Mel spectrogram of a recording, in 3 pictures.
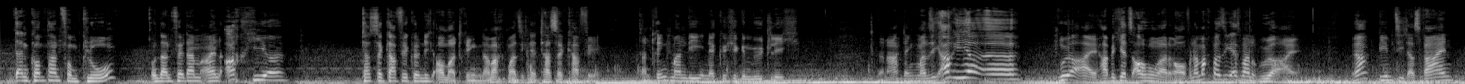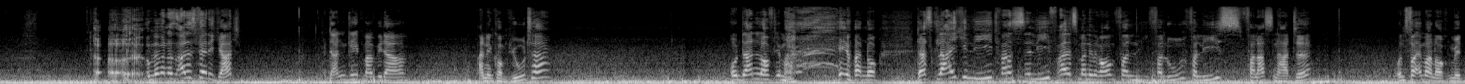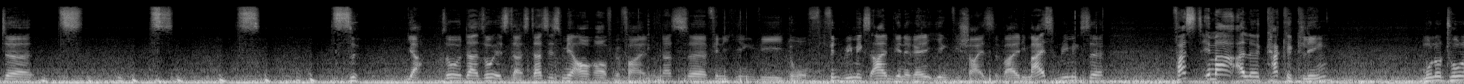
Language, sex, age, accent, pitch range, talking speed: German, male, 20-39, German, 75-130 Hz, 185 wpm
